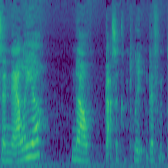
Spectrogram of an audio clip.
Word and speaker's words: Sennelier: white night student grade stuff i think it's pronounced sennelier no that's a completely different plan i've got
